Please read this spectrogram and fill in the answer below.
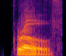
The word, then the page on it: grove: American English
